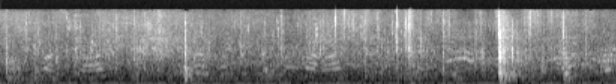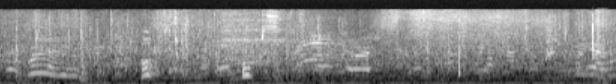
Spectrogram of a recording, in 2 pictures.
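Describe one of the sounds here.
A kayak hull slides over grass into the water.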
